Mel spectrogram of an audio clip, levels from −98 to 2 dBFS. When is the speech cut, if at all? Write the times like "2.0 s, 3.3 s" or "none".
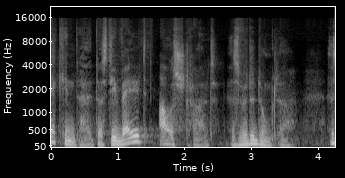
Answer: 2.6 s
